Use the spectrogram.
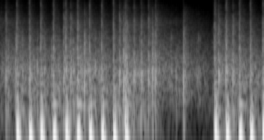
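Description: Rapid bursts of automatic gunfire from the video game Squad, loud and close, firing in quick rhythmic strings with a brief pause before another burst.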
